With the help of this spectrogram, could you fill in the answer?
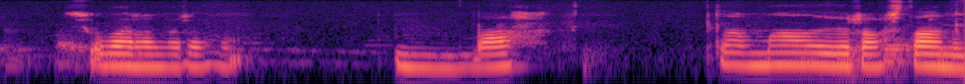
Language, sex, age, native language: Icelandic, male, 12, Icelandic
